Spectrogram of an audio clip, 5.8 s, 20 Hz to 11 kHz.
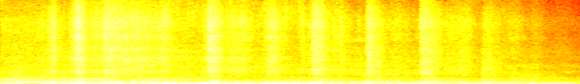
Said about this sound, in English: you were about to get out in these Porsche 911s that are just leaving the assembly area now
